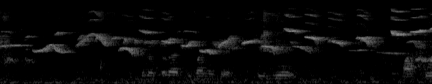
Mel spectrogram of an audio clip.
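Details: Forest-dwelling wild white-rumped shama in lure song: a dense, continuous stream of bright whistled and warbled notes, swooping up and down at high pitch, over faint background noise.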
